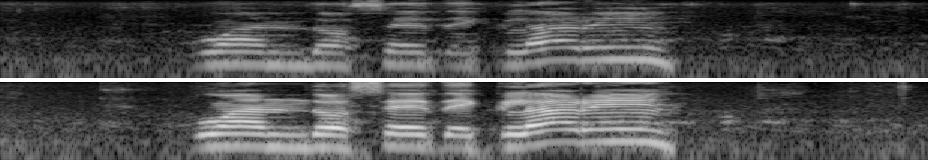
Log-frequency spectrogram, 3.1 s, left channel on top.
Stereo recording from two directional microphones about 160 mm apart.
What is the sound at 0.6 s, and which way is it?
Speech, 45° right (ahead or behind).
